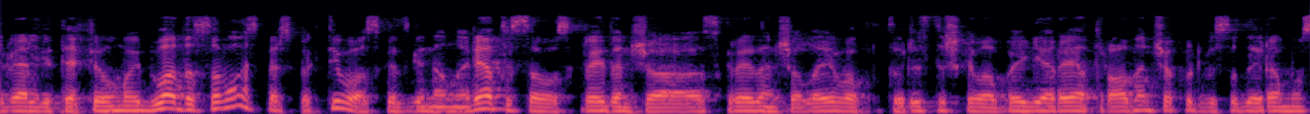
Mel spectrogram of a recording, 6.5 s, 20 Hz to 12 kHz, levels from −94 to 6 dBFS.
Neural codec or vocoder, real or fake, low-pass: codec, 16 kHz, 16 kbps, FreqCodec, larger model; fake; 7.2 kHz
